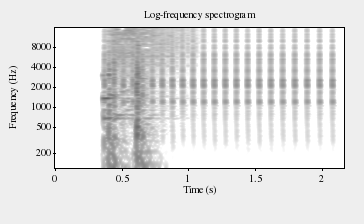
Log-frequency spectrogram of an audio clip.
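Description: Website box-opening sound effect: a loud crack-like burst as the boxes open, then a rapid run of ticks, about twelve a second, as the prize reels spin past.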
